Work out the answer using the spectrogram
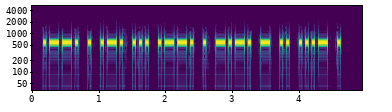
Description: Morse code, heard as a keyed tone, about 25 wpm, 600 Hz. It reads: PERSPECTIVE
